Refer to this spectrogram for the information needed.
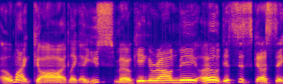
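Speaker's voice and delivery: very high, loud, drawn-out, uppity, snooty disgust. Retelling a story from a crowd, quoting a man complaining about cigarette smoke, imitating an uppity dude. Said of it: "really, like, uppity dude is just like".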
